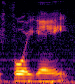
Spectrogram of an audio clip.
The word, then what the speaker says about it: foyer: i never did ask like foyer f-o-y-e-r it's really four-year it's no different than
